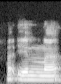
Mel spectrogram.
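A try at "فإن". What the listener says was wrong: fa'in fa'in kalau ada fiil pakainya in nggak pakai inna. Kalau in in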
